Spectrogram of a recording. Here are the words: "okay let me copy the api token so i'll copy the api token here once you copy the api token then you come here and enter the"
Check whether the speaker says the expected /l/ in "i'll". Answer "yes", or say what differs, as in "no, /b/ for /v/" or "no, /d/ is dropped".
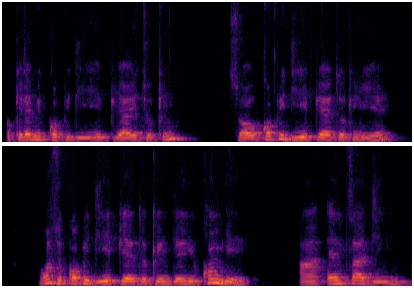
no, /w/ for /l/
